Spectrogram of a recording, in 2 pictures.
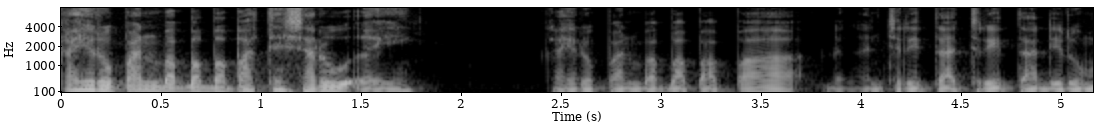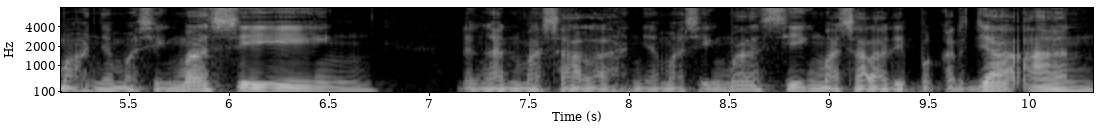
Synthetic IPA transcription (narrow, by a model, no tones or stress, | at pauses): kaɦiɾupanbapabapat̪ɛhsəɾuʔəj | kaɦiɾupanbabapapadəŋant͡ʃəɾit̪at͡ʃəɾit̪adiɾumahɲamasɪŋmasɪŋ | dəŋanmasalahɲamasɪŋmasɪŋmasalahdipəkərd͡ʒaʔan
